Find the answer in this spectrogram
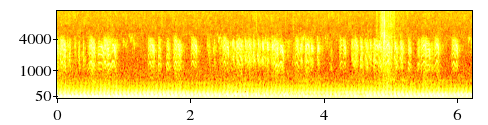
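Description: Small birds chirping in short repeated bursts over a steady low hum. A single short click comes about five seconds in.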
